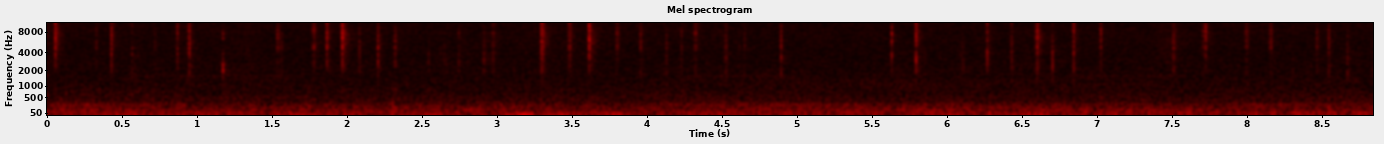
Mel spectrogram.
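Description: Long nails tap the black plastic cap and glass body of a small pink OPI nail polish bottle that looks full. Quiet, bright clicks and ticks scatter irregularly over a steady low hum. The taps are soft and short, with no lingering ring.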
